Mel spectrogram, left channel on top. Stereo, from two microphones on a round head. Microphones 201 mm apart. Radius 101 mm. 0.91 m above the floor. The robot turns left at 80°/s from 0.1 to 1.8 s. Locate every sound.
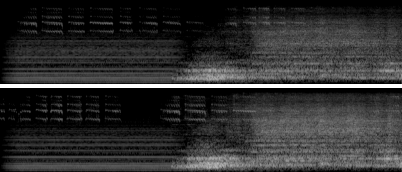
1.7 s a toilet flushing: 10° right (ahead or behind), 1.2 m; by 4.0 s 15° right (ahead or behind), 1.2 m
